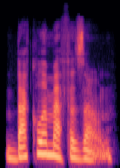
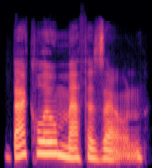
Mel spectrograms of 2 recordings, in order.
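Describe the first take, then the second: First: It is said quickly, with syllables run together. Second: It is said carefully, with the stress on meth. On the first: "When I say this drug name very quickly or I fail to enunciate" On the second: "Emphasize meth. See if you can hear the emphasis when I say it again"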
